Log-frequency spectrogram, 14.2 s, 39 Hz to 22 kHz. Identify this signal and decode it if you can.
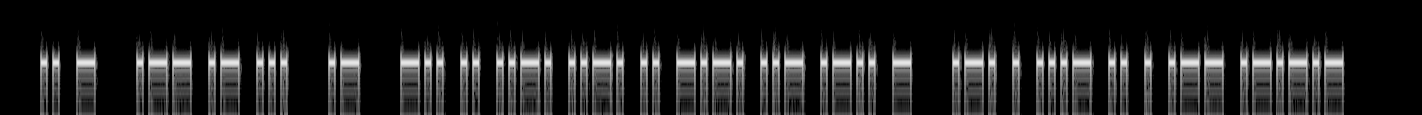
Morse code, heard as a keyed tone, about 20 wpm, 700 Hz. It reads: IT WAS A DIFFICULT REVIEW.
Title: Sentences from Top 1000 Words - Review Part 6 - 20wpm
